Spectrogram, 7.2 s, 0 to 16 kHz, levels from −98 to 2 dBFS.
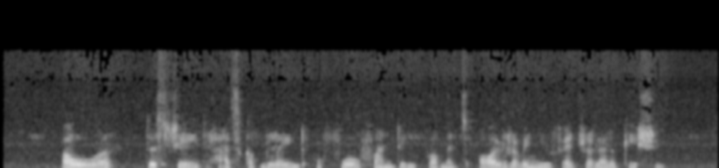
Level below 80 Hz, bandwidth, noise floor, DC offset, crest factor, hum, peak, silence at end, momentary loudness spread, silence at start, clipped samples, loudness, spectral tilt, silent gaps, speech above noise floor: -66 dBFS; 11.5 kHz; -57 dBFS; under 0.1%; 22 dB; none; -2 dBFS; 0.55 s; 14 LU; 0.6 s; under 0.1%; -25 LUFS; -5.5 dB/octave; none; 32 dB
